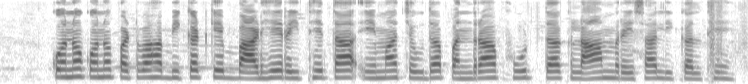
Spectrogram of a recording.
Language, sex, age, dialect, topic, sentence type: Chhattisgarhi, female, 18-24, Western/Budati/Khatahi, agriculture, statement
